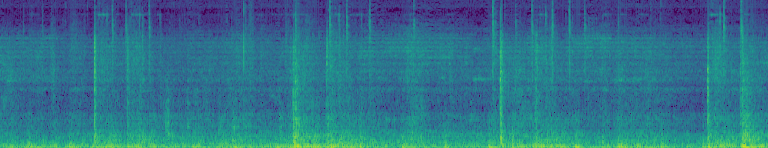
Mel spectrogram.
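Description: Narrow-gauge train rolling slowly along the track: a steady low rumble of wheels on rail, with occasional sharp clicks and knocks from the wheels and rails.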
